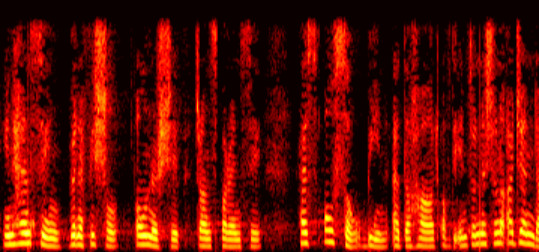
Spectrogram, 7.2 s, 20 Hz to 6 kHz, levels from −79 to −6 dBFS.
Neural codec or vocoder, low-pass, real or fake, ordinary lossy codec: none; 5.4 kHz; real; none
